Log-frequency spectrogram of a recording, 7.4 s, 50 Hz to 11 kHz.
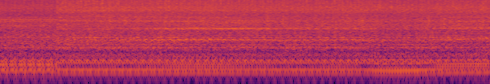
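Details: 2002 Volkswagen Jetta VR6 idling rough and stalling, with P0262/P0206 injector circuit faults after plugs, wires and coil were replaced: slightly uneven lumpy beat under the hum; misfire from fuel injector circuit faults, non-contributing cylinders.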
